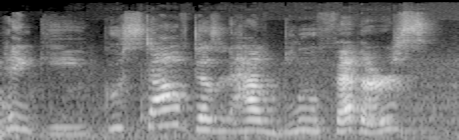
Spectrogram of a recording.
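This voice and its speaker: A female-sounding cartoonish character voice goes fairly slow at an extremely high pitch. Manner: reasoned, easily exasperated.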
